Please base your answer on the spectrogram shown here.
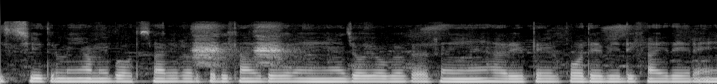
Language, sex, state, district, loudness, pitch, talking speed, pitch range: Hindi, male, Uttar Pradesh, Shamli, -15 LUFS, 135 Hz, 200 wpm, 130-135 Hz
